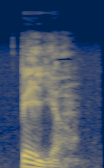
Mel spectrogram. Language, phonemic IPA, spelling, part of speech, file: Occitan, /ˈpeʎo/, pelha, noun, LL-Q942602-pelha.wav
- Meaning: 1. piece of old cloth 2. rag 3. skirt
